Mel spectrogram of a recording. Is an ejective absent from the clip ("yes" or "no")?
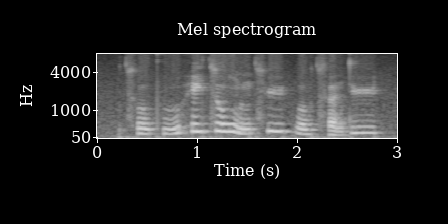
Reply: yes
